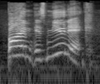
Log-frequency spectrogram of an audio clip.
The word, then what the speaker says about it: Munich: Am I the only one here that does not know how to pronounce this word? I don't get it, Mel. It's Munich.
